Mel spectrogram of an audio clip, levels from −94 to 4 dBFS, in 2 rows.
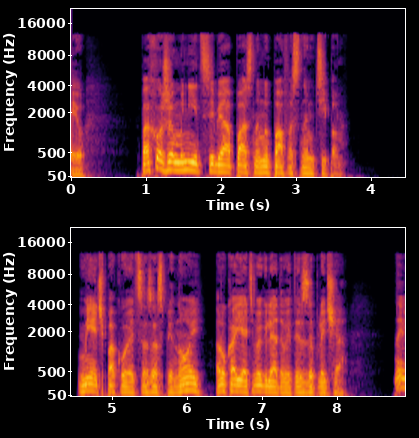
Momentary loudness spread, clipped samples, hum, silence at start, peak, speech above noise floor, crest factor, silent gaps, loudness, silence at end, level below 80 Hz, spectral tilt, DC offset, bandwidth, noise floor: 10 LU; under 0.1%; none; 0 s; 0 dBFS; 50 dB; 16 dB; 4.34-4.52 s; -16 LUFS; 0 s; -38 dBFS; -4.5 dB/octave; under 0.1%; 13 kHz; -66 dBFS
